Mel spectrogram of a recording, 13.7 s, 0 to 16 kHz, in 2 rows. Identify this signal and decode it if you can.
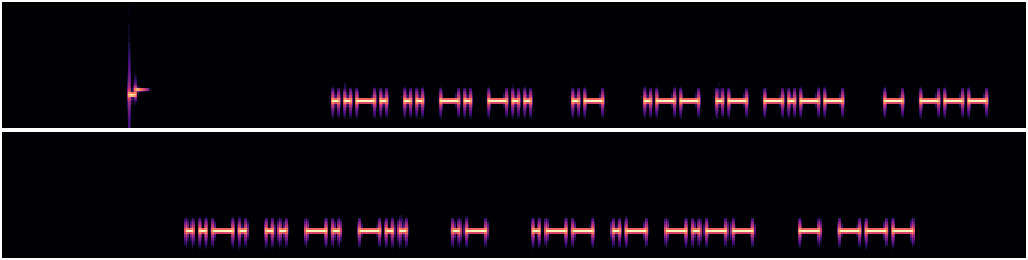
Morse code, heard as a keyed tone, about 28 wpm, 700 Hz. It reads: FIND A WAY TO FIND A WAY TO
